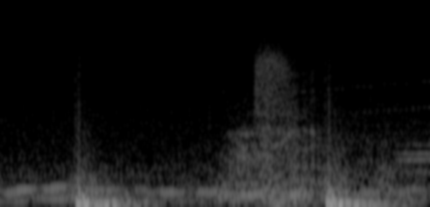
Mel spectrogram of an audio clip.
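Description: A car lands with heavy thuds.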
